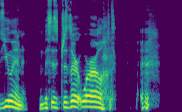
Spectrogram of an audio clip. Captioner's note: laughs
